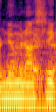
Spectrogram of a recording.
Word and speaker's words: Numinosity: All right, so Numinosity is like luminosity, right? But with an N. So Numinosity.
